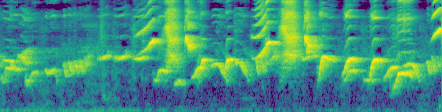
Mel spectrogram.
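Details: Aceh-type white-rumped shama, described as a fighter, delivering a fast run of varied whistles, sweeping slurs and harsh chattering bursts, several notes each second, with no other clear sounds.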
